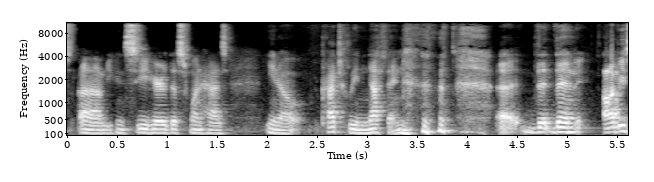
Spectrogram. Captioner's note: laughs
